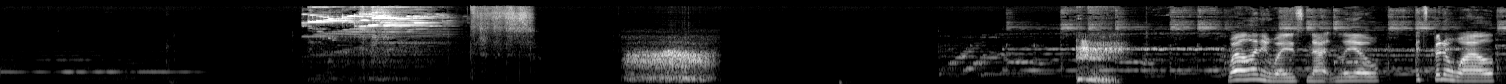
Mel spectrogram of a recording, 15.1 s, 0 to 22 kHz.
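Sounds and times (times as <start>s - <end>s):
music with steady notes: 0.0s - 2.2s, 3.0s - 4.7s, 9.4s - 15.0s.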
